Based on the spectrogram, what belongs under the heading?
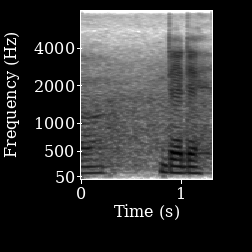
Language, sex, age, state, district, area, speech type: Bodo, male, 30-45, Assam, Chirang, rural, spontaneous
